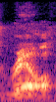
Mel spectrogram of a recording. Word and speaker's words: realm: Realm, you have L again in realm, even though it's E-A-L, it's pronounced rel.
